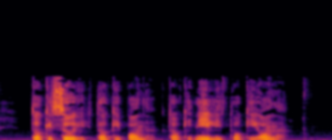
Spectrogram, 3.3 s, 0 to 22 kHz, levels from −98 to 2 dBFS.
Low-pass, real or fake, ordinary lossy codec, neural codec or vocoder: 9.9 kHz; real; MP3, 96 kbps; none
